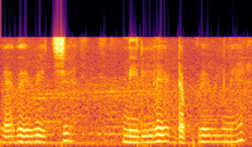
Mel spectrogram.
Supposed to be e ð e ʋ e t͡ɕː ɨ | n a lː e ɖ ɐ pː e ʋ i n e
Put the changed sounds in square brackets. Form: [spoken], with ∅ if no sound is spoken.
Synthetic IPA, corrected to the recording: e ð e ʋ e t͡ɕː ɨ | n [i] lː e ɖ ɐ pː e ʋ i n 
